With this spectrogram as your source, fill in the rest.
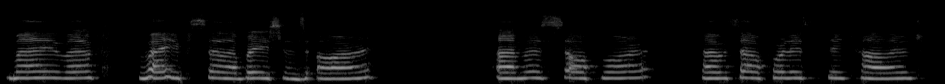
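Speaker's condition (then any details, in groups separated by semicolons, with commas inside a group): Cerebral palsy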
